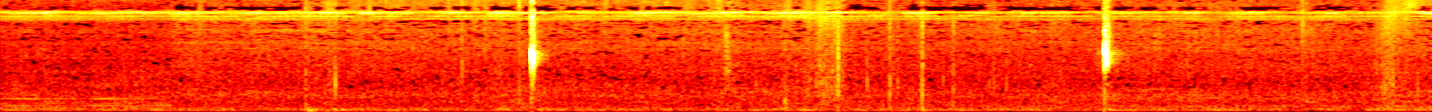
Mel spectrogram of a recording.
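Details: Perereca-macaco (Pithecopus nordestinus), an arboreal frog of northeastern Brazil that breeds on foliage above water, calling during amplexus. Two brief dry clicks roughly four seconds apart against a constant high-pitched insect hum.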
